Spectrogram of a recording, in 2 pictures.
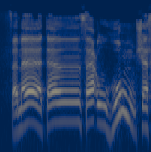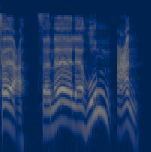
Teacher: الميم الساكنة دي مفيش فيها غنة كده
